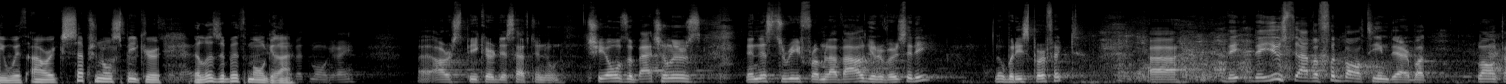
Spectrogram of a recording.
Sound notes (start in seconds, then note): 10.9 laughter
